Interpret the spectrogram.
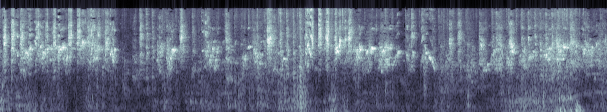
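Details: Budgerigar nestlings, a brood of six, call while fed by their mother: a constant high, grating twitter in quick overlapping bursts, with fluttering and scuffling sounds mixed in.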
